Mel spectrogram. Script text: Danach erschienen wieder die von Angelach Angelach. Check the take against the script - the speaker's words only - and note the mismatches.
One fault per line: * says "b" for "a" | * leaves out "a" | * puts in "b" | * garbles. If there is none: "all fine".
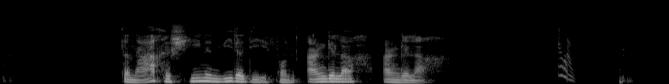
all fine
